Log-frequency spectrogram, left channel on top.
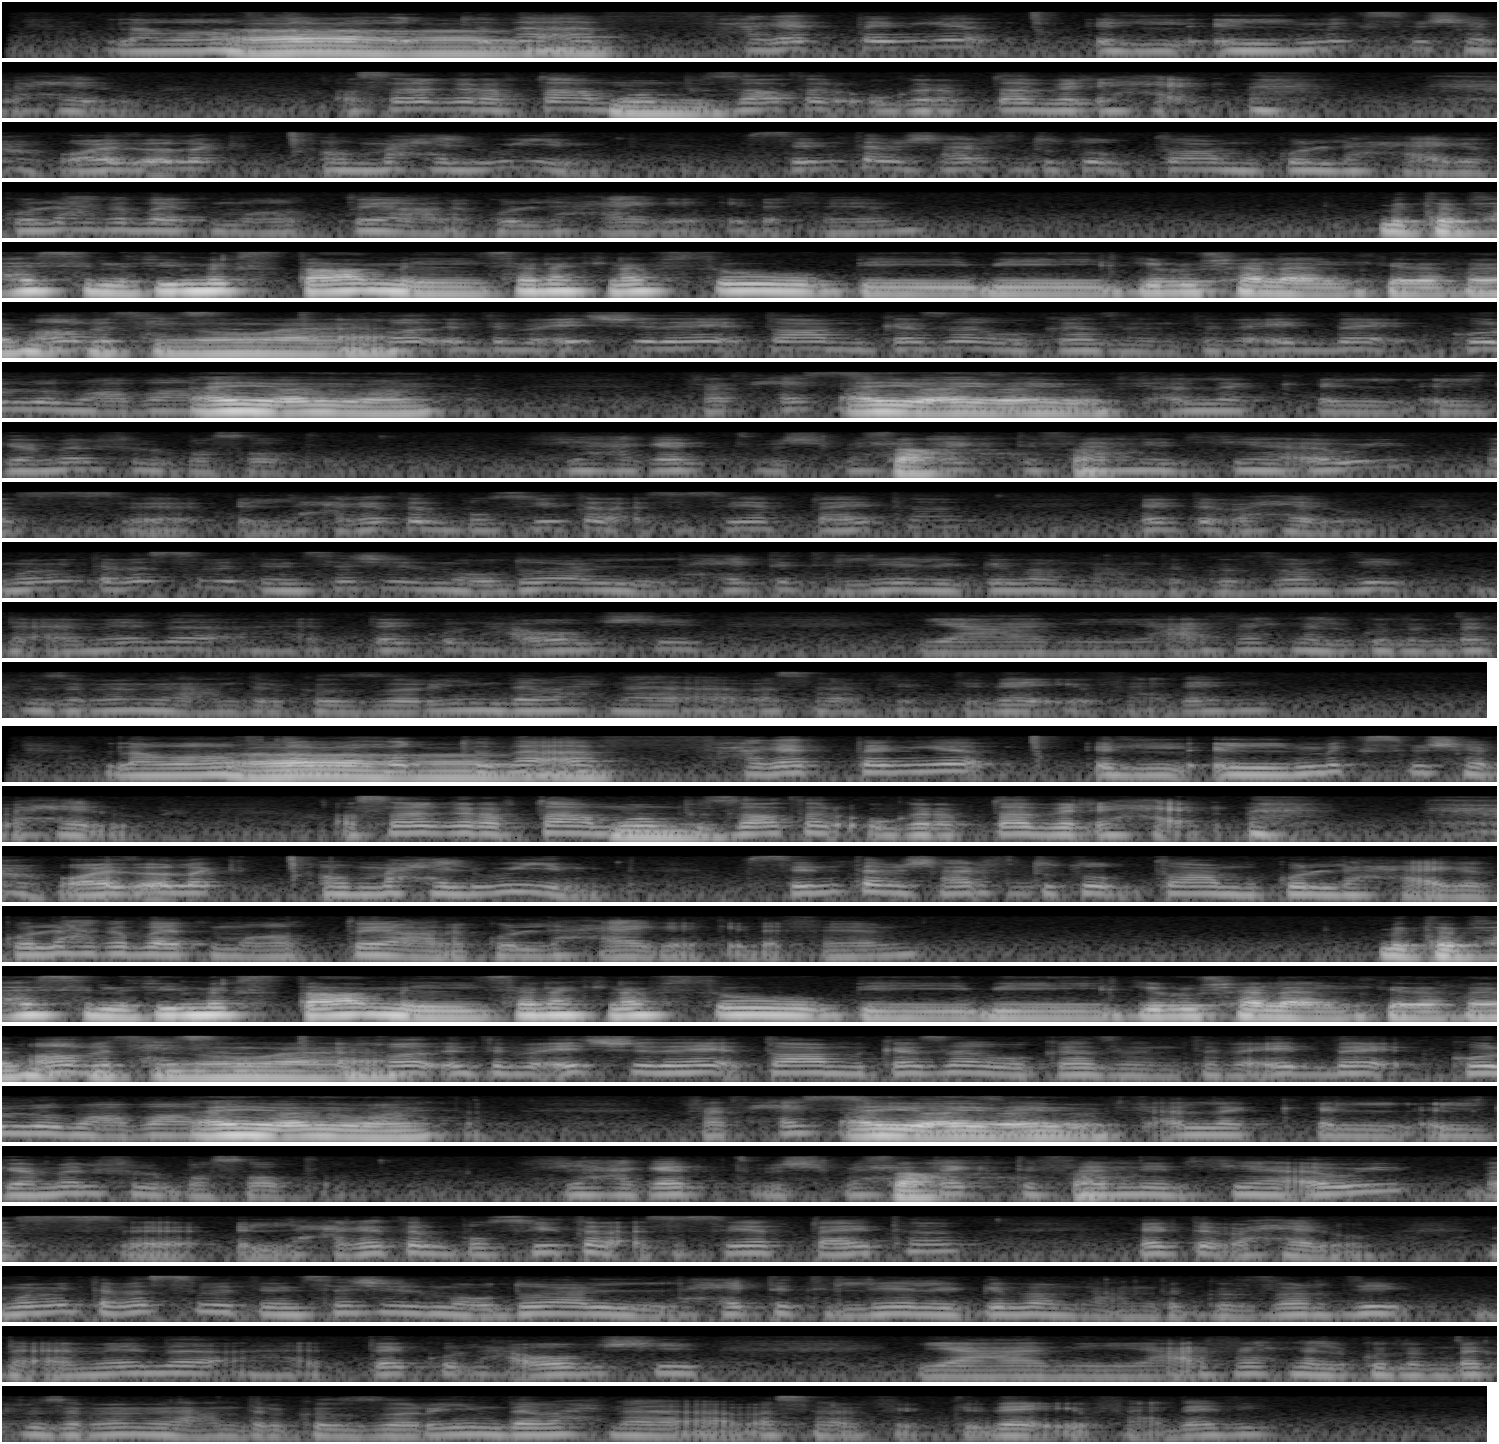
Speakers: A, on the right (about 65°); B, in the centre.
A: لو هفضل
B: اه
A: احط
B: اه
A: بقى في حاجات تانية ال- الميكس مش هيبقى حلو اصلا أنا جربتها عموما
B: امم
A: بالزعتر وجربتها بالريحان <laughs> وعايز اقول لك هما حلوين بس انت مش عارف تطوق طعم كل حاجه كل حاجه بقت مغطيه على كل حاجه كده فاهم
B: انت بتحس ان في ميكس طعم لسانك نفسه بي... بيجيله شلل كده فاهم
A: اه
B: تحس
A: بتحس
B: ان هو
A: ان خلاص انت مبقتش ضايق طعم كذا وكذا انت بقيت ضايق كله مع بعضه
B: ايوه
A: مرة
B: ايوه
A: واحدة فتحس
B: ايوه
A: ايه
B: ايوه
A: زي
B: ايوه ايوه
A: ما بتقالك
B: في
A: ال- الجمال في البساطة في حاجات مش محتاج
B: صح
A: تفنن
B: صح
A: فيها قوي بس الحاجات البسيطة الأساسية بتاعتها هي بتبقى حلوة المهم انت بس ما تنساش الموضوع الحتة اللي هي اللي تجيبها من عند الجزار دي بأمانة هتاكل حواوشي يعني عارف احنا اللي كنا بناكله زمان من عند الجزارين ده واحنا مثلا في ابتدائي وفي اعدادي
